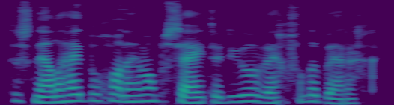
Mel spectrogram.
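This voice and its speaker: Storybook narrator, woman, lively expressive read; dry close recording. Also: medium pitch, fairly quick, dry recording.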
